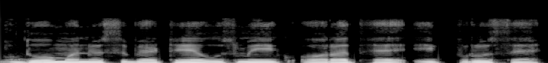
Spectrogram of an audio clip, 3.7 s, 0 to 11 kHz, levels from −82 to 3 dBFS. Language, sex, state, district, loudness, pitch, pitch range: Hindi, male, Jharkhand, Ranchi, -13 LUFS, 140 Hz, 140-145 Hz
